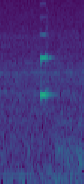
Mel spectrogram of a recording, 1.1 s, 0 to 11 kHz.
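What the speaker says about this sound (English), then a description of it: "I'm going to start the 2-minute timer." A single short electronic beep from a countdown timer being started during a live art auction, clear and brief against a quiet room.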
